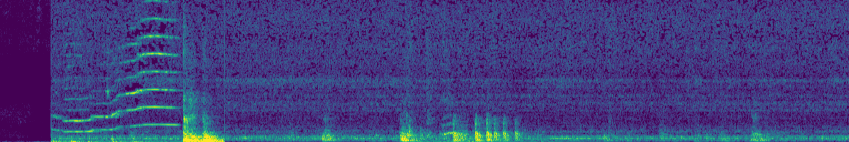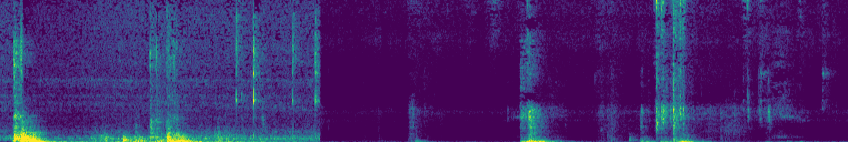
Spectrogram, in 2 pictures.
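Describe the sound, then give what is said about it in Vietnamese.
A cabinet door in the Sallie House is opened. A wavering creak is followed by a few hollow thuds and knocks, with stretches of faint rustling and near-silence between them. “Mở cái tủ nghe cái tiếng.”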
